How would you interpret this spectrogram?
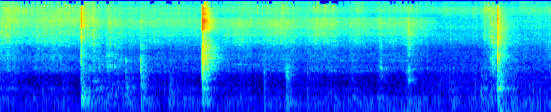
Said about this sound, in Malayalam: ഇതിലേക്ക് നമുക്ക് ചതച്ച് വെച്ചിരിക്കുന്ന അരപ്പ് ചേർത്ത് കൊടുക്കാം ഇത് നമുക്ക് മിക്സ് ചെയ്ത് കൊടുക്കാം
